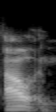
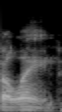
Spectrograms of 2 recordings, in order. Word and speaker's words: Alain: foreign oh my gosh your name is Alan not Elaine hey that's all great brother I am so sorry you know it's a French pronunciation it's a French pronunciation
